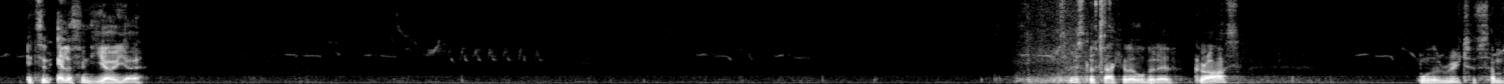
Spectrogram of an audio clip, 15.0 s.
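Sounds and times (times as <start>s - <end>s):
faint bird chirps and whistles: 0.0s - 0.4s, 1.8s - 5.5s, 6.4s - 8.2s, 10.0s - 10.9s, 13.5s - 15.0s
bird trill: 2.8s - 5.5s, 6.5s - 8.1s, 10.1s - 10.8s, 13.5s - 15.0s.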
